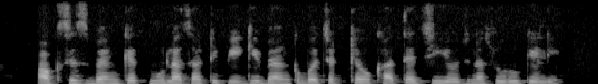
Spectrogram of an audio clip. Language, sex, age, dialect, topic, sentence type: Marathi, female, 18-24, Varhadi, banking, statement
